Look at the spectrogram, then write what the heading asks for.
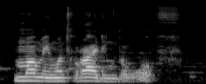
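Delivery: showy delivery, put-on Russian accent. Joking about a phrase to say when drunk: russian accent. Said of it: "I'm so good at a Russian accent".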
